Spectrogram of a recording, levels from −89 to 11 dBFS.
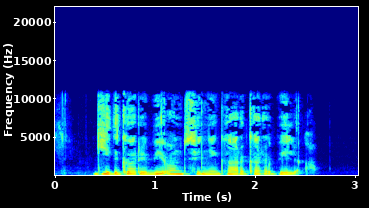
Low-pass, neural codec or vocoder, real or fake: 10.8 kHz; none; real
